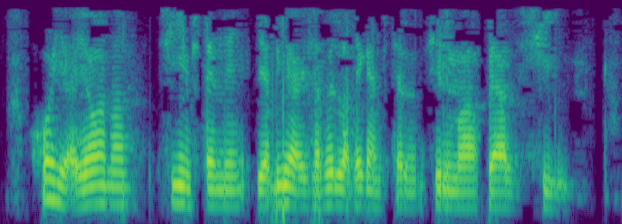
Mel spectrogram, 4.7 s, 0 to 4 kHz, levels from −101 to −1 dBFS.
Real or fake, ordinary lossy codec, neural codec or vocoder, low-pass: fake; MP3, 16 kbps; codec, 16 kHz, 6 kbps, DAC; 3.6 kHz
